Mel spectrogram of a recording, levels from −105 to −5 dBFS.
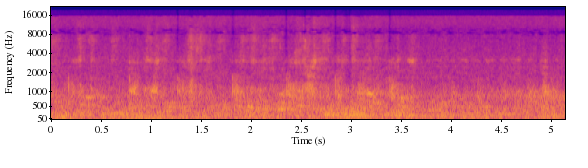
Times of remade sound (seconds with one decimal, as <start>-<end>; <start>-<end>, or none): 0.0-5.1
